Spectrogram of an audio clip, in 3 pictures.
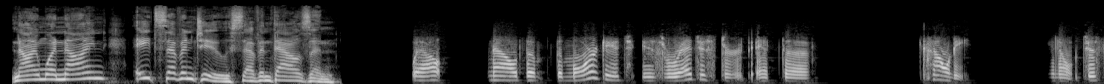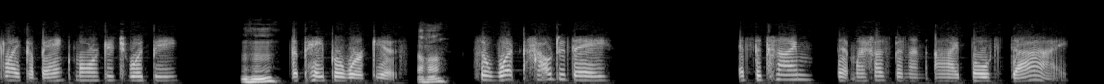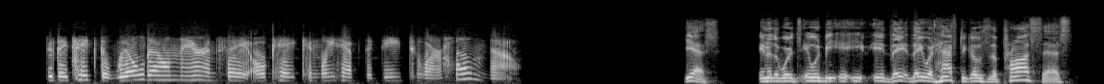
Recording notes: Financial planning call-in show answering your personal financial planning questions.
